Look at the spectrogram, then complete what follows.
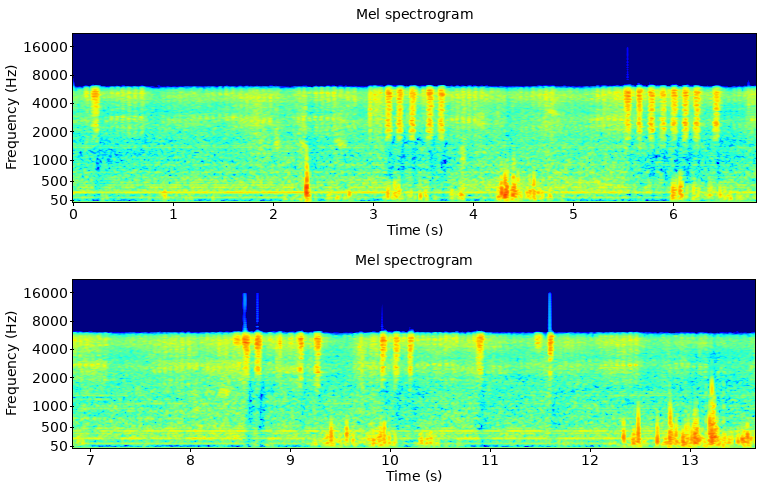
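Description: Katydid stridulating in short bursts of rapid, high-pitched clicking pulses, repeated every second or two.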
